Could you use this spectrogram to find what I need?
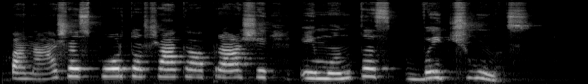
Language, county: Lithuanian, Panevėžys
